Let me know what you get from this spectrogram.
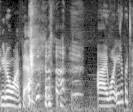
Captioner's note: laughter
